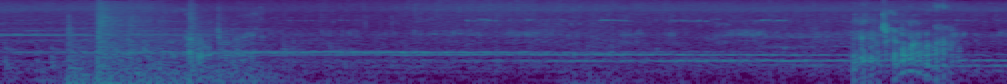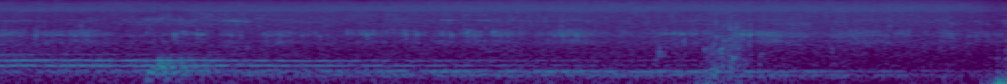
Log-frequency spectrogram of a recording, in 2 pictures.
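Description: Electronic game sound effects hum and chime.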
